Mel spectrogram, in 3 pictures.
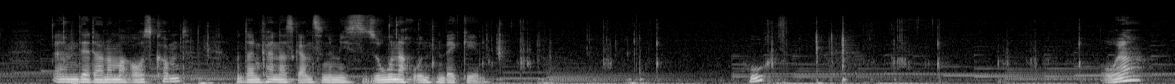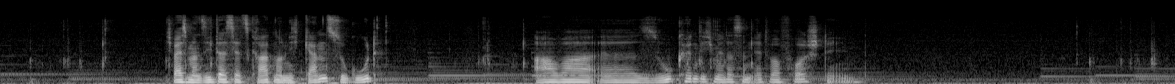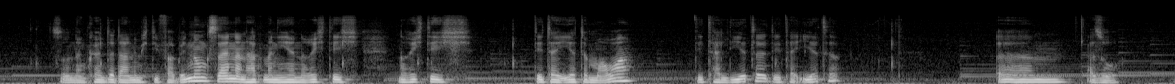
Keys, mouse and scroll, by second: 0.5 click, 2.5 e, 3.9 click, 5.3 z, 6.2 Tab, 8.2 KP_5, 14.5 Tab, 14.9 Tab, 18.5 middle click, 19.5-20.9 middle drag, 27.4-30.5 middle drag, 32.4-34.1 middle drag.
